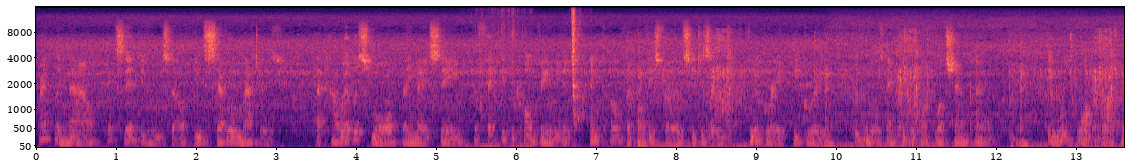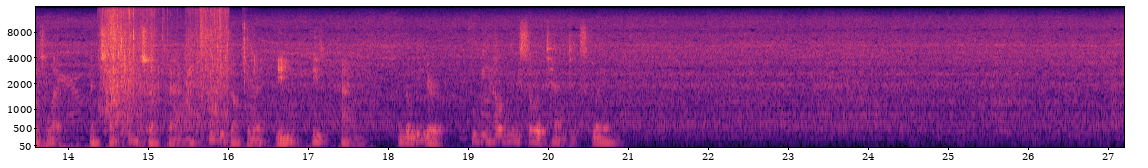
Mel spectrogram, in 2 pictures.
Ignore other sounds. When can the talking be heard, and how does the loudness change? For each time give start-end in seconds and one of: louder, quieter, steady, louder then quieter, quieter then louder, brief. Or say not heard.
0.0-20.9 steady.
